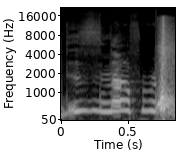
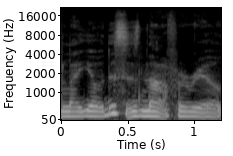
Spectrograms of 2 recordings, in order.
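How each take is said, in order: First: Mock British accent, much higher; squeaky hammed-up British. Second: Said in the usual way. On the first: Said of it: "I gotta drop this British accent". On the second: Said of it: "Yo, I gotta drop".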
